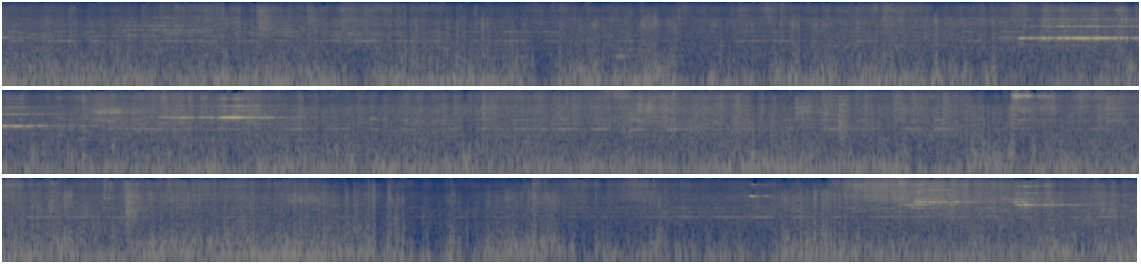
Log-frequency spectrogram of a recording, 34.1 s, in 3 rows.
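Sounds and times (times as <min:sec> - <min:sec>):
train wheels rumbling on rail: 0:00.0 - 0:34.0
high wheel squeals: 0:10.0 - 0:14.4, 0:31.7 - 0:33.6.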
